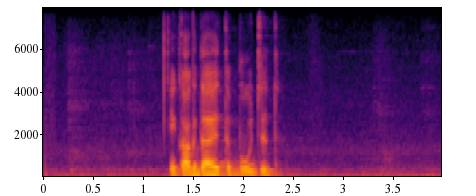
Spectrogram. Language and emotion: Russian, neutral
